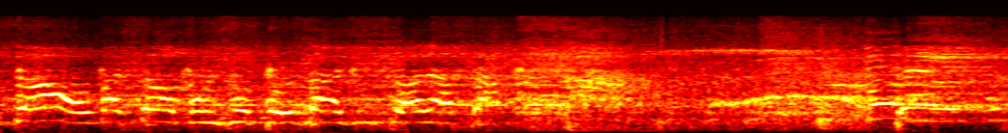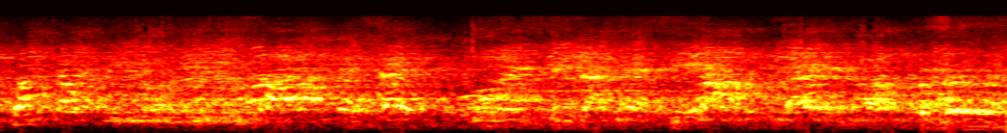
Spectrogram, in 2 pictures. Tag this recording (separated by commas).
Cheering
